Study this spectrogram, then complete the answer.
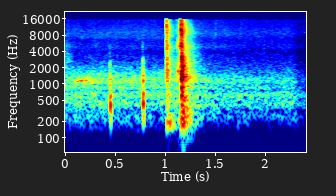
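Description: A door opens and shuts with a thud.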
